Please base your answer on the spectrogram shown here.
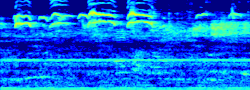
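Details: Common iora chicks begging while being hand-fed: a quick series of high, thin chirps and short rising squeaks, loosely repeated about twice a second over a steady low hum.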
